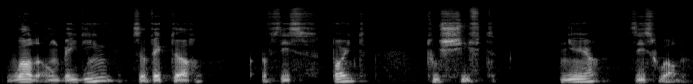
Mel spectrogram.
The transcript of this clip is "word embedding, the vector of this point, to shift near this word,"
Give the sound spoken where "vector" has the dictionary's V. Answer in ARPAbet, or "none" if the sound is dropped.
V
